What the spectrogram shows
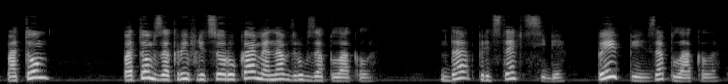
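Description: A woman narrating a children's storybook in a lively, expressive way. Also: on the high side, normal speed, dry recording.

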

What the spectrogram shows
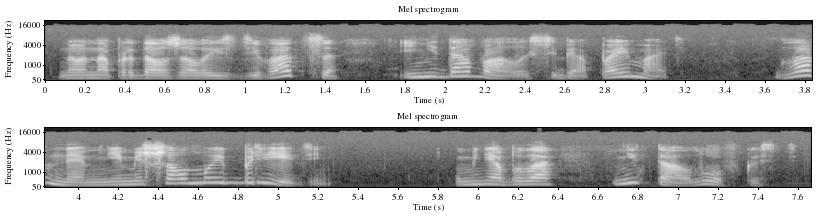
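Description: With a medium-pitched voice at a moderate pace, a woman reads a children's story aloud, lively and expressive throughout.

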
